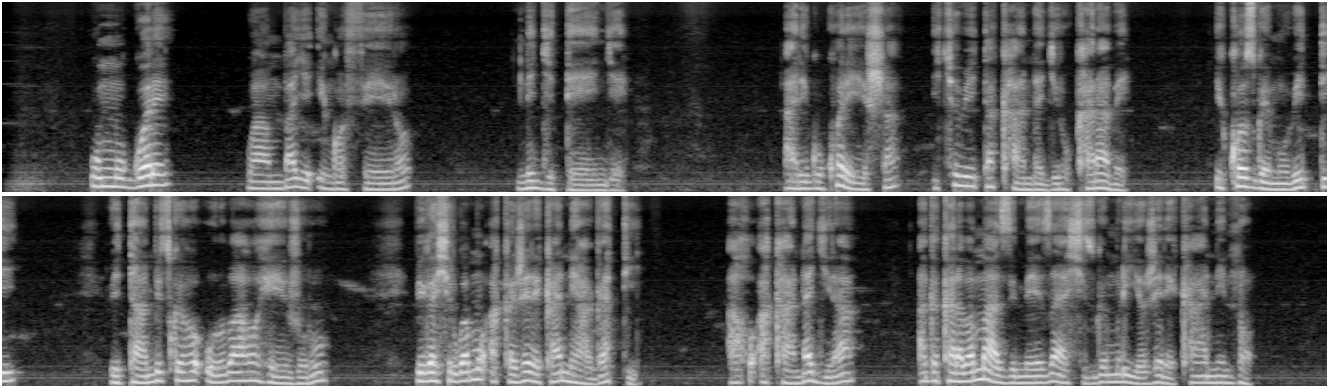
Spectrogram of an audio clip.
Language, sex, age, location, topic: Kinyarwanda, male, 18-24, Kigali, health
